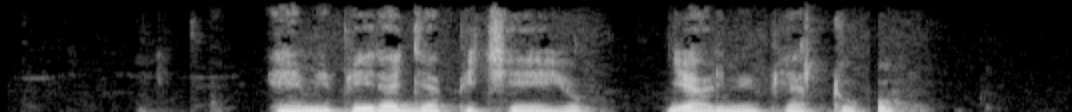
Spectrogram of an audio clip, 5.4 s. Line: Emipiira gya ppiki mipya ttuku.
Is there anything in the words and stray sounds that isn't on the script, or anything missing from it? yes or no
yes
